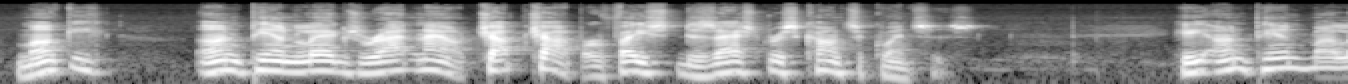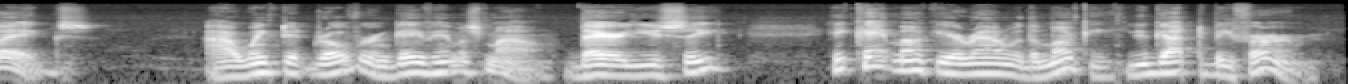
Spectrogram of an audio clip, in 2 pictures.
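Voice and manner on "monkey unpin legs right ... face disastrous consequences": ordinary delivery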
